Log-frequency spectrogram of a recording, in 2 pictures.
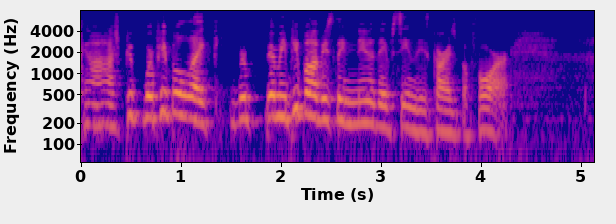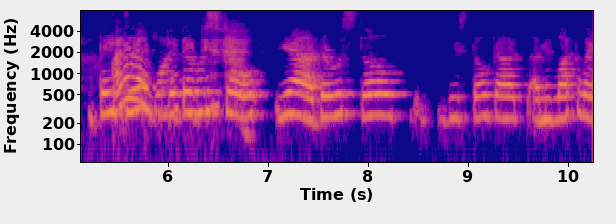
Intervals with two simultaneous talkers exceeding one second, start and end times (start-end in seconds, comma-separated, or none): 5.4-6.8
